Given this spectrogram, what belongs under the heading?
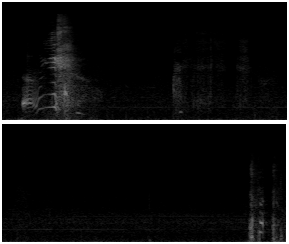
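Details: A loud explosive sneeze, later followed by fainter sneeze-like bursts in a quiet room; sneezing with a cold.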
